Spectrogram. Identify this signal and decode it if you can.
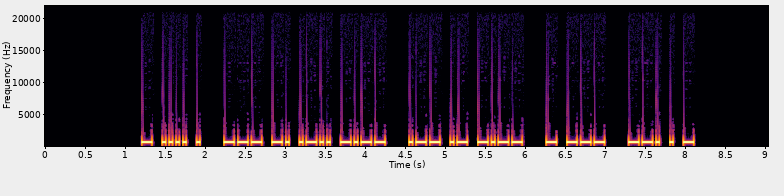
Morse code, heard as a keyed tone, about 28 wpm, 700 Hz. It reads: THE ONLY WAY TO GET
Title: Sets of 5 Words Encore2 28wpm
